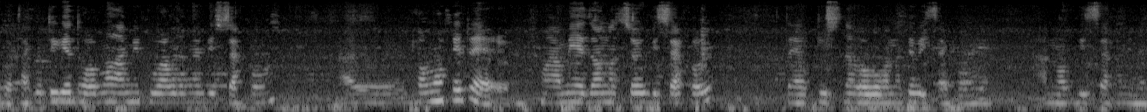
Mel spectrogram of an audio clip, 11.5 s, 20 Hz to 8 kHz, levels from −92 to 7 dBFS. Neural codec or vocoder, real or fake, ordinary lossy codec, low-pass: none; real; none; none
